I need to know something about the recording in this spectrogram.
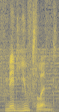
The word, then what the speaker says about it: Midtjylland: Right, Ian, listen to me because I'm pronouncing both of these teams correctly. Ajax versus FC Midtjylland.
